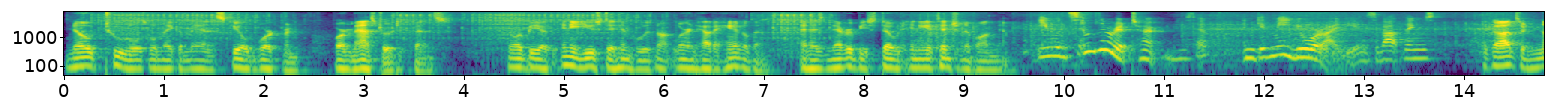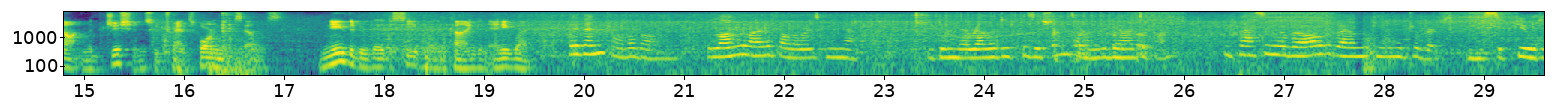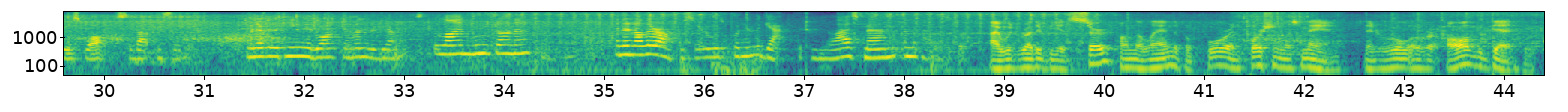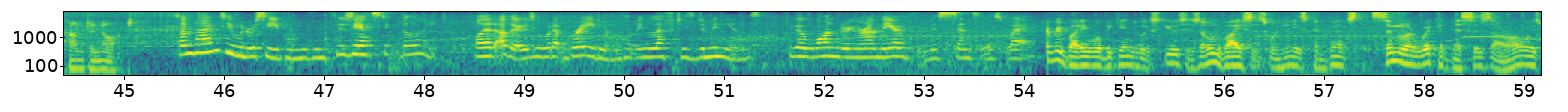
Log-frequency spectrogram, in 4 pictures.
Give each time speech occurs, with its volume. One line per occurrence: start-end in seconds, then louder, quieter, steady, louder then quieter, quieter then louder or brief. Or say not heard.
0.0-59.1 steady.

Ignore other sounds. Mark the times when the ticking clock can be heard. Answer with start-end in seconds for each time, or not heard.
not heard.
